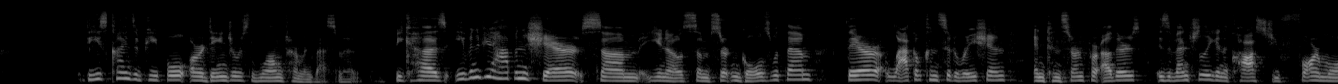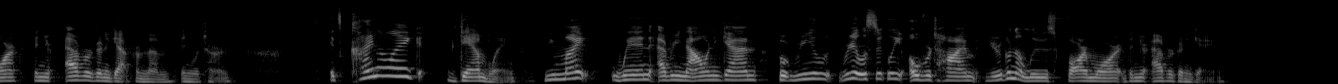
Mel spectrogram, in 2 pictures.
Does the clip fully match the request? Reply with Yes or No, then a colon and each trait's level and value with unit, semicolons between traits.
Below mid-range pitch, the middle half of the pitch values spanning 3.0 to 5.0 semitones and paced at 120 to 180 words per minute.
No: high, 190 Hz; average, 4.6 semitones; average, 175 wpm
